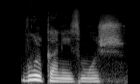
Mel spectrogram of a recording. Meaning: volcanism
- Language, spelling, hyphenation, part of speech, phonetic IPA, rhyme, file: Hungarian, vulkanizmus, vul‧ka‧niz‧mus, noun, [ˈvulkɒnizmuʃ], -uʃ, Hu-vulkanizmus.ogg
